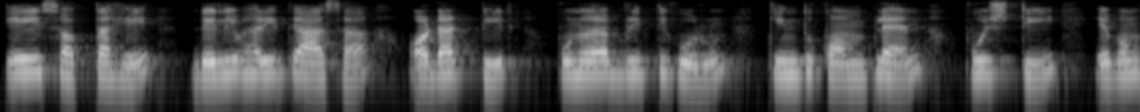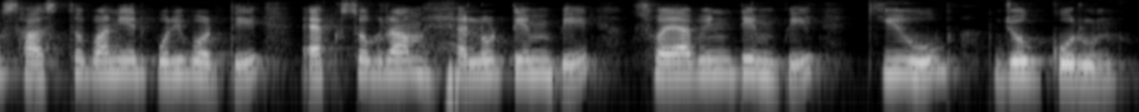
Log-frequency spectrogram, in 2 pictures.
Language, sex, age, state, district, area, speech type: Bengali, female, 18-30, West Bengal, Purba Medinipur, rural, read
